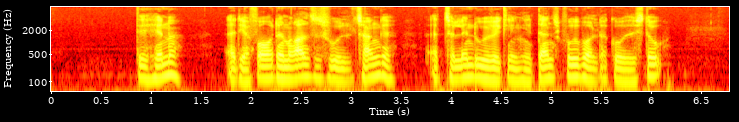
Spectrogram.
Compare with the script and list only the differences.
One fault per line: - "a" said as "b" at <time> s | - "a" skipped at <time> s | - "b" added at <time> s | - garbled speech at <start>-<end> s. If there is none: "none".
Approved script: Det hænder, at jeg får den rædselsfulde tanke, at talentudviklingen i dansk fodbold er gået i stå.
none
